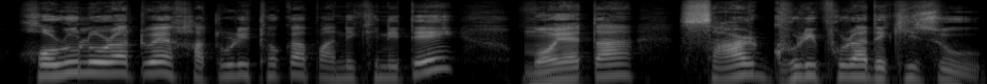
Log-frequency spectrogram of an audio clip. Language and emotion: Assamese, fearful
